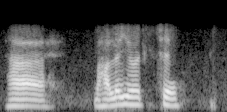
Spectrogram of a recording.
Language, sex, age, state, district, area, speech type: Bengali, male, 18-30, West Bengal, Darjeeling, urban, conversation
